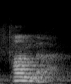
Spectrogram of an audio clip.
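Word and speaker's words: πάντα: That's a D, not a T. That's one of those special cases where N and T come together to make a N sound.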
